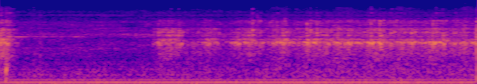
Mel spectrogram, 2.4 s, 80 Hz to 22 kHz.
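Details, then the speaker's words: 2004 Nissan Maxima 3.5, removed rear wheel bearing spun by hand: a dry, gritty rattle and rasp instead of a quiet spin; the bearing is worn out. "imagine the noise I made going down the road but anyway that's how you do the rear wheel bearing 2004 Nissan Maxima"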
